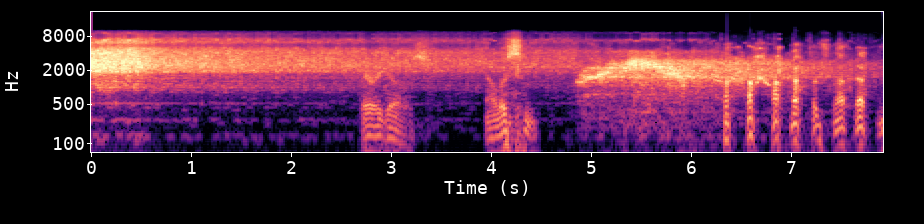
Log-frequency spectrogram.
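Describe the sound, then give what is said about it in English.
A sound effect of a cat falling into Mel's well, a deep well: a hissing, whooshing rush, then a run of quick rhythmic pulses at the end, after two brief spoken phrases. “And then there's this second sound when the cat presumably gets down, you know, 5,000 or 6,000 yards or something into the well.”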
